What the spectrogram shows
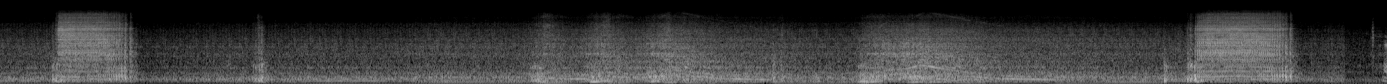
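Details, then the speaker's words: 2006 Volvo XC90 with a blown automatic transmission, recorded from underneath at idle: harsh grinding, ratcheting bursts when shifted into park; the car won't move in any gear, consistent with internal transmission failure. "if i put in park it makes that awful noise"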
